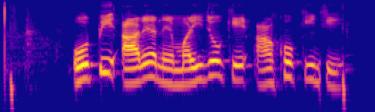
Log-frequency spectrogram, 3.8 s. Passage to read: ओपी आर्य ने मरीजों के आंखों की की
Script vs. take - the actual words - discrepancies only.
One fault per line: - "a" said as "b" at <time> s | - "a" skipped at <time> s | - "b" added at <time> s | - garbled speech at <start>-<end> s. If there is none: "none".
none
